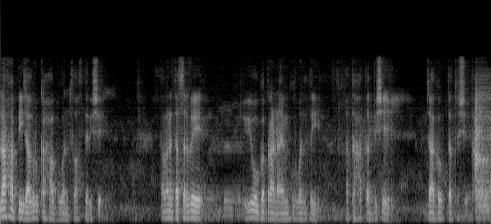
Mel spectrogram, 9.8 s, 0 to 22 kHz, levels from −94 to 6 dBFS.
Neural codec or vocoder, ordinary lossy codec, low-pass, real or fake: codec, 16 kHz, 0.8 kbps, ZipCodec; none; none; fake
